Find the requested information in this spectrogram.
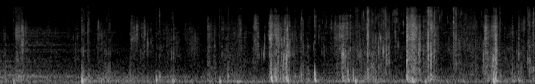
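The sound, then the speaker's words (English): Footsteps walking through a dark cave, a run of irregular thuds and scuffs with some heavier steps standing out, moderately quiet and with no voices. “Watch thy step as thou walk through the dark cave through the light.”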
